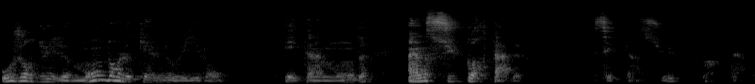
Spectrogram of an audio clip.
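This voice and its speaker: A man with a medium-pitched, somewhat breathy voice speaks very slowly. His pitch swings very widely, and he leaves long, frequent pauses. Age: 30s. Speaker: vlogger. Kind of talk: vlog monologue. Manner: casual, conversational.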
